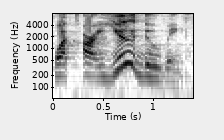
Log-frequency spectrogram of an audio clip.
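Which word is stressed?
you. The stress falls on the word you. The question is about the person being asked. "when the person being asked is the main focus"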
